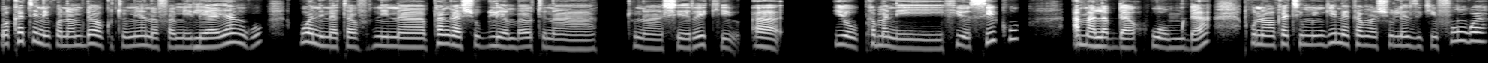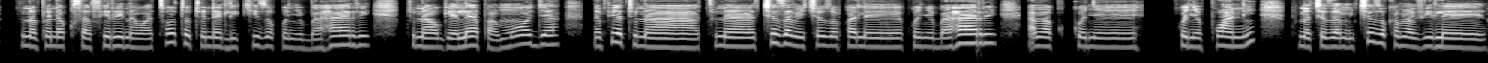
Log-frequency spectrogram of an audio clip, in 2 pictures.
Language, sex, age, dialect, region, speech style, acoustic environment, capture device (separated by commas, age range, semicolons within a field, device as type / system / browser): Swahili, female, 35-44, Kenya - Nairobi Sheng-influenced, Kenya, happy; relaxed; focused, nature; silence; appliances, desktop / Windows / Chrome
